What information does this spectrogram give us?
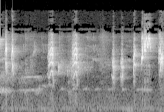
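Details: Long-tailed shrike song, full-isian style, meant to provoke young birds. Scattered harsh chirps and raspy notes come in clusters separated by short pauses, over a faint low tonal hum.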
